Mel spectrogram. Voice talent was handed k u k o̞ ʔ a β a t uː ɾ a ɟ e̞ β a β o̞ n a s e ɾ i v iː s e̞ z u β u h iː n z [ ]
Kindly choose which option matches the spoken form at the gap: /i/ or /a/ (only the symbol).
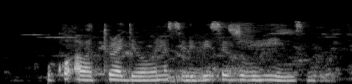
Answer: i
